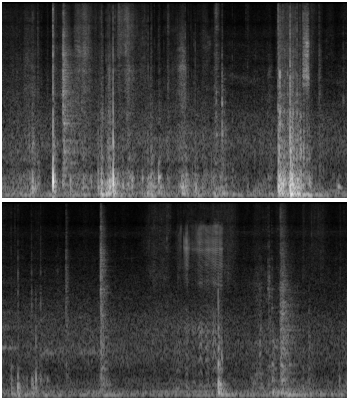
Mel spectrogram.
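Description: Knocks and clatter from a plastic treat jar and its screw lid being handled, with a loud rough goat bleat about three and a half seconds in.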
